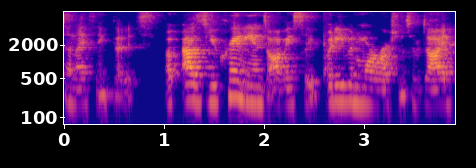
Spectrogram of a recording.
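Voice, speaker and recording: Here a woman speaks at a medium pitch. Her intonation is lively. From United States (immigrated from Russia at young age). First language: Russian. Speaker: congressional candidate. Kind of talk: interview.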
